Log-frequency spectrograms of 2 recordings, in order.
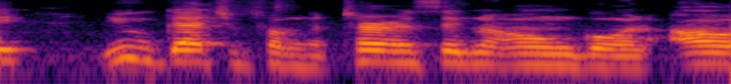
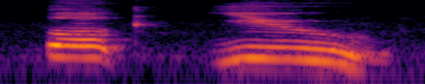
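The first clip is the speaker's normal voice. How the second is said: very slow, deliberate, drawn-out, pitched up; 6 semitones higher than usual. Retelling telling off a driver at a light: saying it real slow. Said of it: "Real slow so you understand".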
